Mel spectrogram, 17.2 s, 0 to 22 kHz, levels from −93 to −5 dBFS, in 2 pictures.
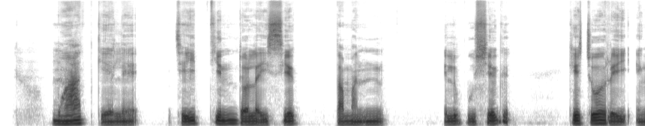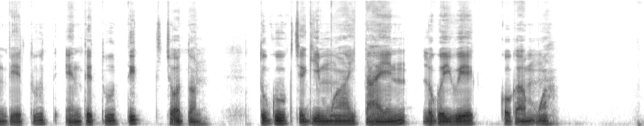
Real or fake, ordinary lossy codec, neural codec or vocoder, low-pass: fake; none; vocoder, 44.1 kHz, 128 mel bands, Pupu-Vocoder; none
